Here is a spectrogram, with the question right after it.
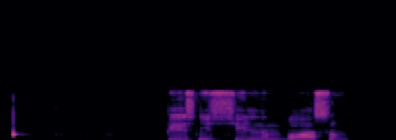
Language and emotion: Russian, sad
